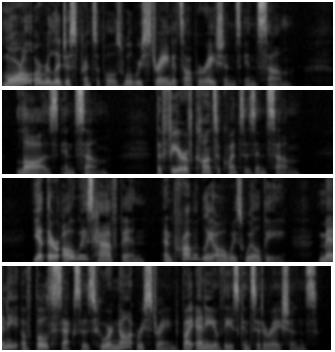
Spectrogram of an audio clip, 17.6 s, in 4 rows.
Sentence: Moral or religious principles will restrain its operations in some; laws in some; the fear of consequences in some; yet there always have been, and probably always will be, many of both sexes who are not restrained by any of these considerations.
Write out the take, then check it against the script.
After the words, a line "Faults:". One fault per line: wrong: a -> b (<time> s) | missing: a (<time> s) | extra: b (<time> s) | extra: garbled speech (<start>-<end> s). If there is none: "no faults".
Moral or religious principles will restrain its operations in some; laws in some; the fear of consequences in some; yet there always have been, and probably always will be, many of both sexes who are not restrained by any of these considerations.
Faults:
no faults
